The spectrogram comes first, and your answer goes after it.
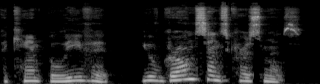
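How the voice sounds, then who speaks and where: A soft-spoken, put-on character voice with lively intonation at a fairly slow pace, in a dry, close sound with no echo. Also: man, high pitch for a man. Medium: read story. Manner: soft, kind.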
